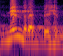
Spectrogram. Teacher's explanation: وقد ادغمت النون في الراء نون ننوته ده پرا کې بغنه او بغیر غنه من ربهم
